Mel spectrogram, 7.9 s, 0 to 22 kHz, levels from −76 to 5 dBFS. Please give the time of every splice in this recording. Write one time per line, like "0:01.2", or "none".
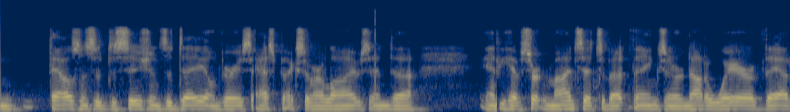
0:02.5
0:05.0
